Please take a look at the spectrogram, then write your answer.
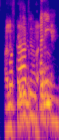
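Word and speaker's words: ألف: বেশি টান তাই না দুইটা হরফে টান হয় না আলিফ আলিফকে দ্রুত বলতে হয় আলিফ টান নাই টান নাই টান ছাড়া দ্রুত বলতে হবে আলিফ আলিফ আলিফ তারপরে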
